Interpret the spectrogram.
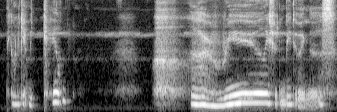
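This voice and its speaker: In a soft ASMR roleplay, a woman plays a wary vampire who teases dryly, grumbles, hesitates, and often drops to a whisper. Her voice sits on the high side and is creaky, and the mood is one of uneasy musing.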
